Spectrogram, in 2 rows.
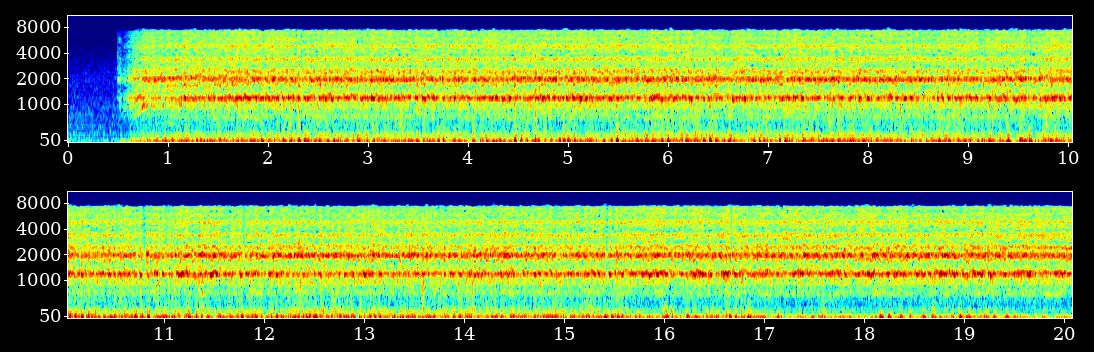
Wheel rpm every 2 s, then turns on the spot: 70, 160, 160, 160, 160, 160, 160, 160, 160, 160.
none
